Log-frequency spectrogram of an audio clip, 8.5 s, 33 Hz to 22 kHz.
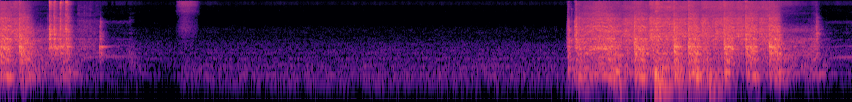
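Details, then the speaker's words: Mitsubishi Eclipse after sitting about 8.5 years, with fuel, spark and timing confirmed and fuses good, on a weak battery; two even bursts of cranking with quiet between, never fires; owner suspects the crankshaft position sensor and plans a vacuum test. "yeah something's [ __ ] up i don't and i don't know what the hell it is um i mean [ __ ] i'm getting fueled getting sparked"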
